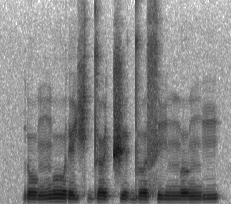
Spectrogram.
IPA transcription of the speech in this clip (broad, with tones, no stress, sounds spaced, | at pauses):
ɾ o˨ ŋ o˦˨ ɾ e˦ ç d̪ œ˨ t͡ʃ ɪ˨ d̪ ɤ˨ s i˨ n̪ ɤ˧ ŋ i˦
